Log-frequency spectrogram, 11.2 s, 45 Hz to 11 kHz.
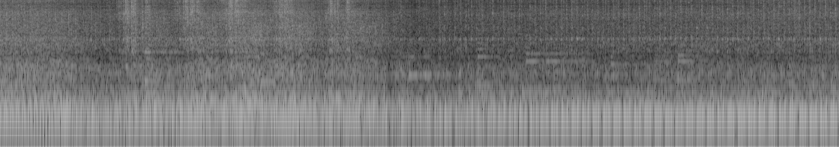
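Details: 1971 VW Bus Kombi flat-four with new exhaust, air cleaner and throttle return spring fitted, restarted after stalling on throttle; low even chuffing idle about three and a half pulses a second with a slight lope, idling normally.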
